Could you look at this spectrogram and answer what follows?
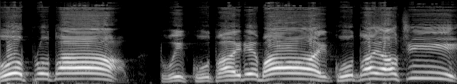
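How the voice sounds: In a cartoonish character voice, a man speaks at an extremely high pitch and a very slow pace, on a very clean recording with a silent background.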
